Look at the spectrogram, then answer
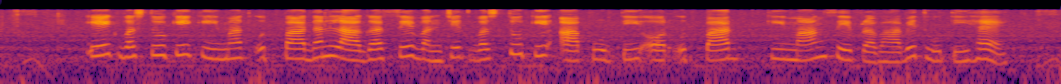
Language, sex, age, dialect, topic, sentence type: Hindi, female, 41-45, Hindustani Malvi Khadi Boli, banking, statement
